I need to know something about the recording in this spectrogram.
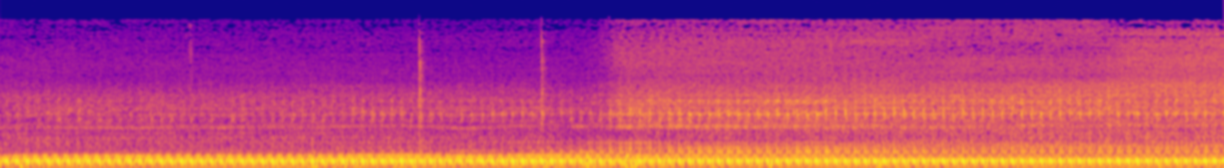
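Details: Steady idle with a light, fairly even knock about three times a second over the low engine rumble; piston slap suspected, cause unconfirmed.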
